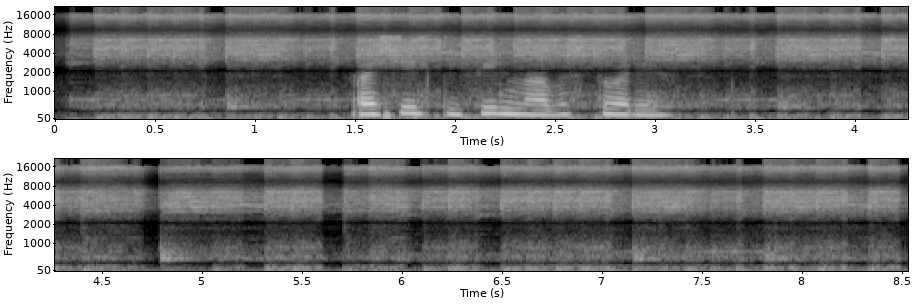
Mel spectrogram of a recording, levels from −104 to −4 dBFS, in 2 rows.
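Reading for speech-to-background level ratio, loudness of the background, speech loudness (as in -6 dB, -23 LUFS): -2.0 dB, -32.0 LUFS, -34.0 LUFS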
